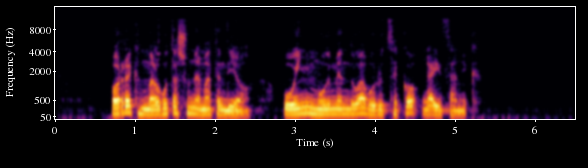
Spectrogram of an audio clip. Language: Basque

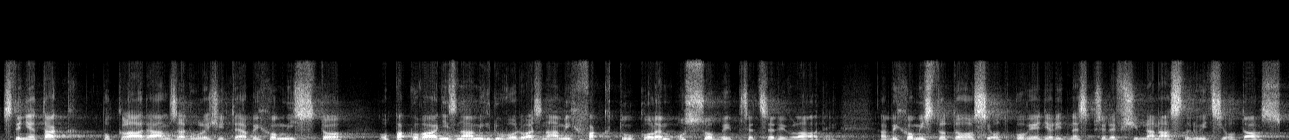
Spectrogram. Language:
Czech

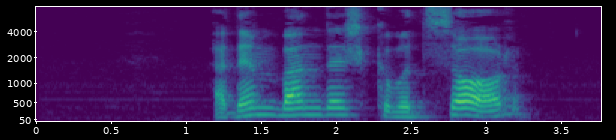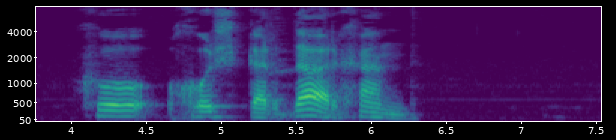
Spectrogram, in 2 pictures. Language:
Wakhi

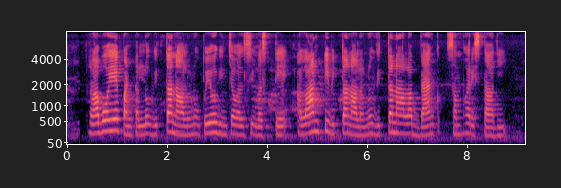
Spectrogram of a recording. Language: Telugu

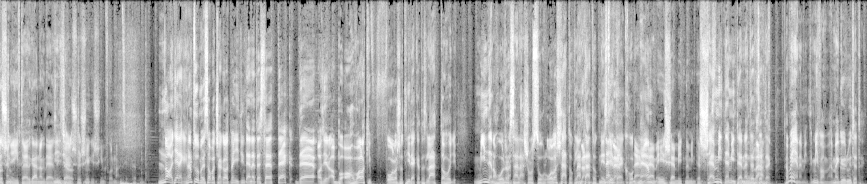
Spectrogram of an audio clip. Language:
Hungarian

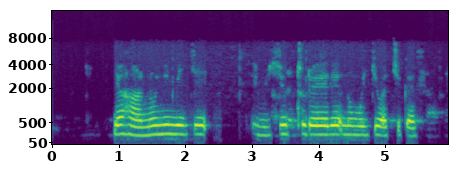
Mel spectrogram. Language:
Kinyarwanda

